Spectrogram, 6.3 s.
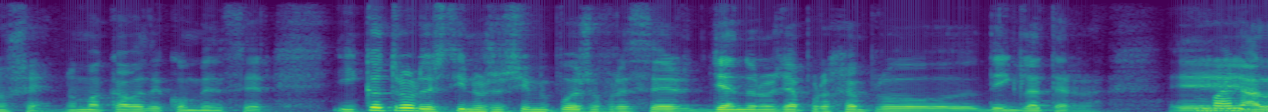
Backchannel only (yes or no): yes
